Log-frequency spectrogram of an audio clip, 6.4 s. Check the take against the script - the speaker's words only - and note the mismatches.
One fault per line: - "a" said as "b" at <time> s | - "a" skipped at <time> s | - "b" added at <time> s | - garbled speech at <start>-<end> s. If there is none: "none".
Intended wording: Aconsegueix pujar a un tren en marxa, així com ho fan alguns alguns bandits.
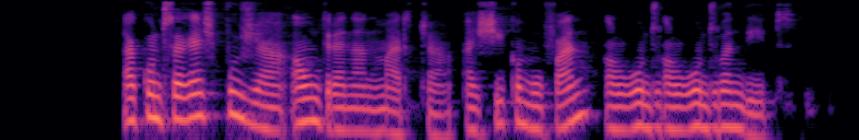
none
